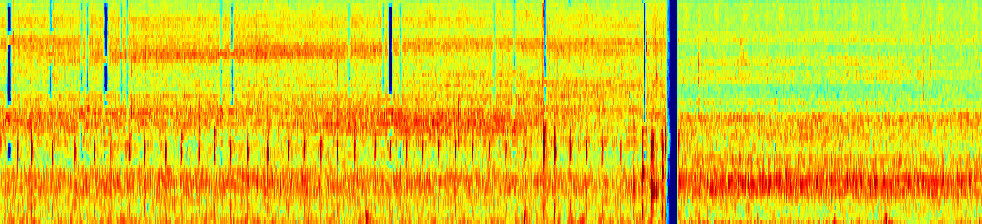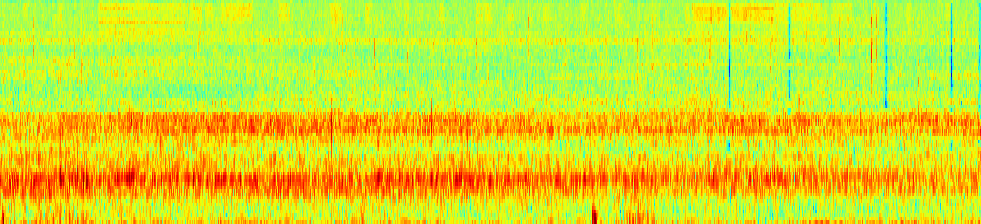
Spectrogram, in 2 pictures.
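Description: Muffled underwater sound picked up by an action camera inside its waterproof housing: a steady low rumble and hiss, with a fast, even ticking through the first four seconds or so. The sound drops out for an instant about five seconds in, and a steadier hum carries on after it.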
